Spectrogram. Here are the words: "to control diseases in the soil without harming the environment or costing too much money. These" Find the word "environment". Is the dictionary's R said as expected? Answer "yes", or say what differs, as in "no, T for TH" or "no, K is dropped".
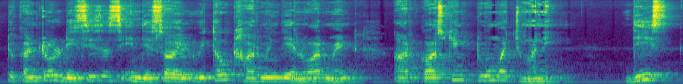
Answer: yes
